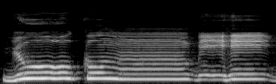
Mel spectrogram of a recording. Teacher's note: Liu bihi hajuk ada layar bertemu dengan tasdid wajib enam lima ketukan ya atau enam ketukan. Jukum bihi ju panjang dua ketukan karena ada wau mati diawali dengan domah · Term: mad asli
